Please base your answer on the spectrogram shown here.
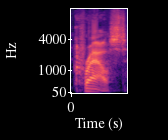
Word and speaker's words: Chroust: with Gabe and your last name is Christ Christ okay I was curious about the pronunciation of that so Gabe you might know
